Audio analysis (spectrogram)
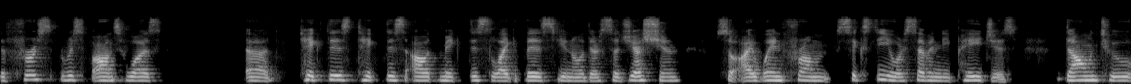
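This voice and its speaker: A woman speaks very slowly at a medium pitch with fairly even intonation. She talks in a non-native accent. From Germany. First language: not English. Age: 60s. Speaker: attorney. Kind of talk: testimony. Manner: halting.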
